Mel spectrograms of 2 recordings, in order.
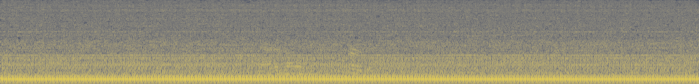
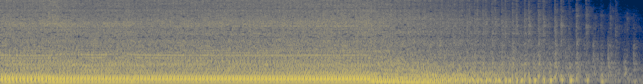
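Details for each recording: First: Troy-Bilt Mustang XP zero-turn mower, after fixing throttle stuck on high idle, started on choke: single-cylinder engine holds steady even drone with no surging or hunting; normal running. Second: Troy-Bilt Mustang XP zero-turn mower engine with throttle stuck on high: holds a fast, even drone that will not drop toward low idle, then cuts and coasts down; engine stuck at high idle, cause not yet found.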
